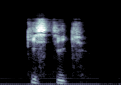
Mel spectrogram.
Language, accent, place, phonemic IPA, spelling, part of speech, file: French, France, Lyon, /kis.tik/, kystique, adjective, LL-Q150 (fra)-kystique.wav
- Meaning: cyst; cystic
